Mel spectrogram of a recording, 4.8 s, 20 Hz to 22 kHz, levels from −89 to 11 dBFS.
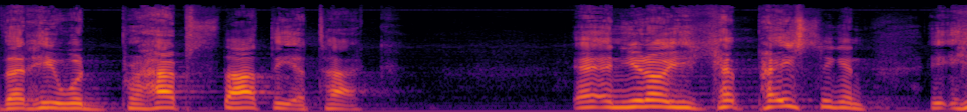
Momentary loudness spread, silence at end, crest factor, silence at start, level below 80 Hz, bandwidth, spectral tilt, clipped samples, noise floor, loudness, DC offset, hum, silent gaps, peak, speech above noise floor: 13 LU; 0 s; 22 dB; 0 s; -58 dBFS; 18 kHz; -4 dB/octave; under 0.1%; -56 dBFS; -21 LUFS; under 0.1%; none; none; 0 dBFS; 35 dB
